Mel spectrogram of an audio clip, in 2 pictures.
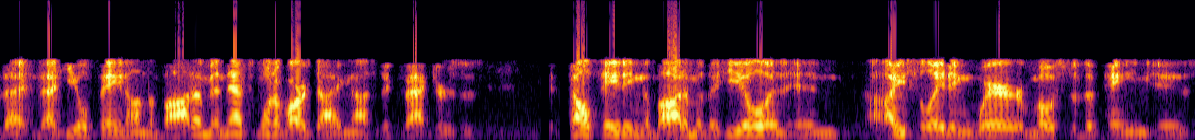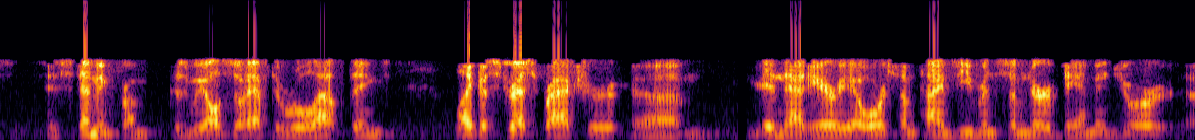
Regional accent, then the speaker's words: Rockford, Illinois, United States; Originally, I came from Rockford, Illinois, and then went to University of Illinois in Champaign for my undergrad

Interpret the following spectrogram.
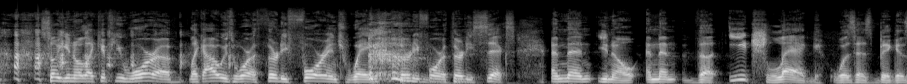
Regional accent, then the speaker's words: Montana, United States; moved away as an adult; I went to college and I grew up in Montana and we were always in Montana. It was always late to fashion trends.

